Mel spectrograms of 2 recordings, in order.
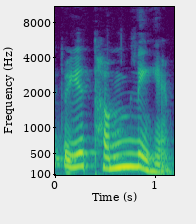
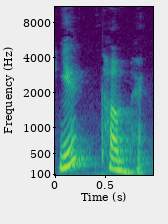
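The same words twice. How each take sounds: First: "थम" said as thumb, b sounded; wrong thumb with b. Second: "थम" with silent b, softly; correct thumb. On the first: Teacher showing the wrong thumb with b. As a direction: show the silent b pronounced wrongly. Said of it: "No need of uttering B". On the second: Teacher modelling thumb with a silent b. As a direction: say "थम", no b at the end. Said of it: "ये बी जो है silent है". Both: Shown as a demonstration.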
